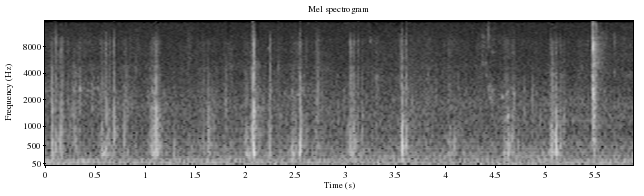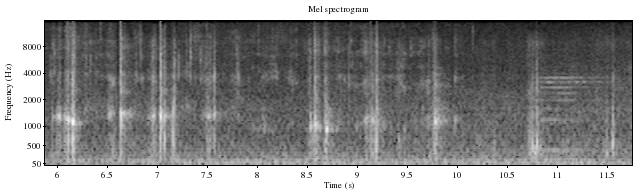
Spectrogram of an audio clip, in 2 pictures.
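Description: Close-miked eating of veg chowmein noodles: chewing with a steady run of sharp mouth clicks and smacks, two or three a second.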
